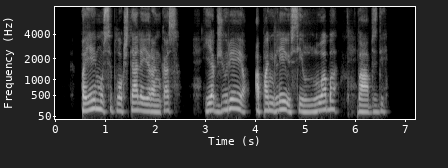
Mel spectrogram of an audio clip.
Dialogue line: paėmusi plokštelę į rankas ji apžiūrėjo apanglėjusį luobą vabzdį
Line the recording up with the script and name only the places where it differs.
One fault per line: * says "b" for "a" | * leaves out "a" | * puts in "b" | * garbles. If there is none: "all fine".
all fine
